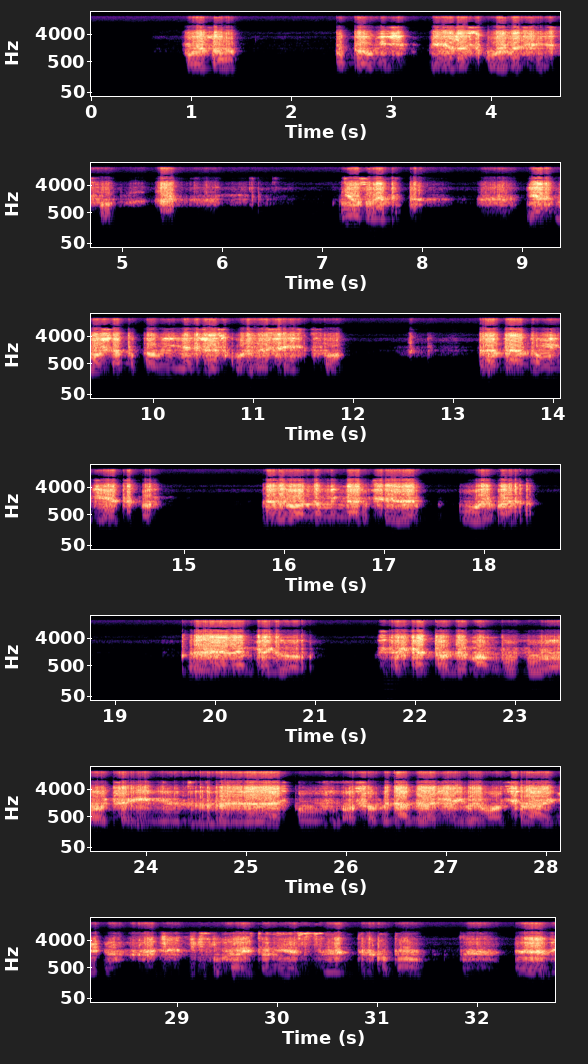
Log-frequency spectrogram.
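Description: Recorded speech from a conversation played back through a computer's speakers: talk in stretches of a few seconds with short pauses, thin-sounding with no low end.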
